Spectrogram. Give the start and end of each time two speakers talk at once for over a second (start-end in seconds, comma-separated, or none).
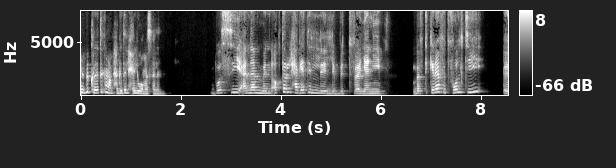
none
